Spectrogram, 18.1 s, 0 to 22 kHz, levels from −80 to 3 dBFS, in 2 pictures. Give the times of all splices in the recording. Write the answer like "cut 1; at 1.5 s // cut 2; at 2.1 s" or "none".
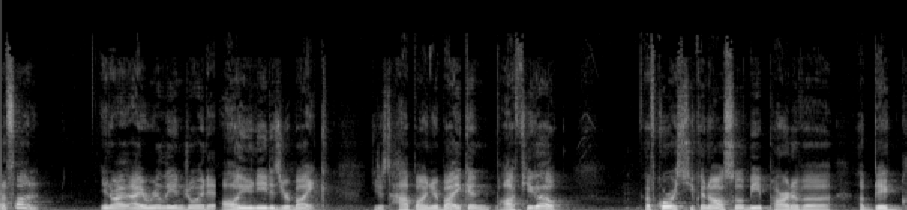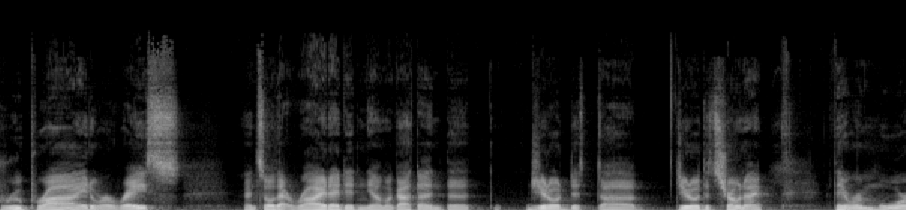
cut 1; at 2.1 s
